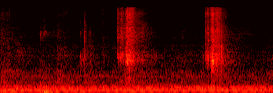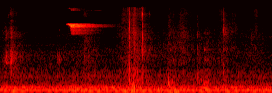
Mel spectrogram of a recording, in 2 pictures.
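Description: Clear plastic covering crinkling as it is handled and pulled off a stainless steel mixing bowl, with a few scattered crackles and a brief high squeak about three and a half seconds in, over a steady low hum.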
